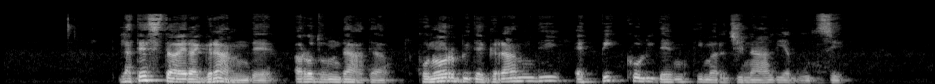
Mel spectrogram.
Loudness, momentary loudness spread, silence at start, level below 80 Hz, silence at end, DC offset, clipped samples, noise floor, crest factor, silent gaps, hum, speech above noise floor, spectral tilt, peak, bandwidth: -19 LUFS; 13 LU; 1.2 s; -50 dBFS; 0.9 s; under 0.1%; under 0.1%; -64 dBFS; 18 dB; none; none; 46 dB; -5.5 dB/octave; -2 dBFS; 11.5 kHz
